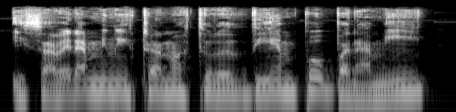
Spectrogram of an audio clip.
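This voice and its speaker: A man with a Chilean accent sharing personal reflections in a podcast chat, speaking thoughtfully with frequent pauses. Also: a little high, mellow, faint music behind. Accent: Chilean Spanish. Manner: thoughtful, personal, many "eh" fillers. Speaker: co-host.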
